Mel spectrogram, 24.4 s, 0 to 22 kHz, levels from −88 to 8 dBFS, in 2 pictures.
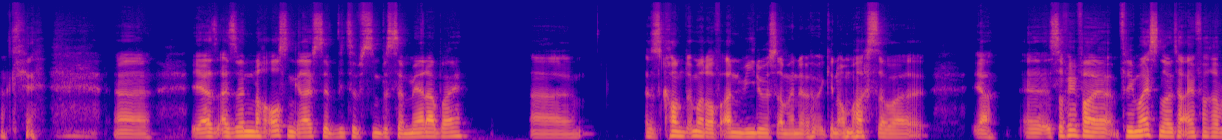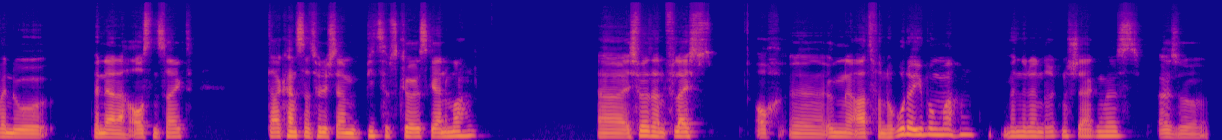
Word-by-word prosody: Okay. - - -8 0.8
Äh, 95 -1 -2 0.4
ja, 105 +1 +2
als 115 -2 +3
also 120 +2 +2
wenn 130 - +6
du 125 - +5
nach - - -5
außen 135 0 +2
greifst, 115 +1 +1
ist 115 - +2
der 100 - -8
Bizeps 110 0 -4
'n 110 - 0
bisschen 105 -1 -1
mehr 110 +2 +4
dabei. 115 +2 +3 0.6
Äh, - - -10
also, 90 -1 -5 0.6
es 110 -3 -3
kommt 130 -4 +4
immer 130 0 +3
darauf 110 -2 +2
an, 115 -1 +3
wie 105 +1 +2
du 110 0 +2
es 105 - -2
am 100 -2 0
Ende, 100 0 -1
äh, - - -5
genau 105 -1 -1
machst, 115 0 +2
aber 95 -2 -1 0.5
ja, - - -2 0.3
äh, 110 -2 -2
ist 110 +2 -2
auf 130 - +1
jeden 145 -1 +4
Fall 120 -4 +4
für 135 - -1
die - - +8
meisten 140 0 +5
Leute 120 -1 +3
einfacher, 120 -1 0
wenn 110 -1 +2
du 100 -2 0 0.4
wenn 105 - +1
der 100 -1 +3
nach 95 - 0
außen 105 +1 -1
zeigt. 110 0 -4 0.7
Da 115 0 +1
kannst 125 0 +3
du - - +2
natürlich 115 0 0
dann 105 -2 +1
Bizeps 125 0 -4
Curls 115 -1 +1
gerne 110 +1 +1
machen. 130 +3 0 1.2
Äh, 105 -1 0
ich 105 - -1
würde 135 -1 +4
dann 115 -2 -1
vielleicht 120 0 -1 0.4
auch, 105 -1 -6
äh, 100 -2 -4
irgend 115 0 -1
'ne 105 -2 -1
Art 105 +1 +1
von 100 -1 -3
Ruderübung 165 +6 +2
machen, 160 +1 -3 0.2
wenn 125 +1 -4
du 125 - 0
deinen 125 -1 -2
Rücken 125 +1 -6
stärken 130 0 -3
willst. 130 +1 -4
Also 95 -2 -6
115 Hz, 195 wpm, -25 LUFS, 105-125 Hz, 1.2 s, die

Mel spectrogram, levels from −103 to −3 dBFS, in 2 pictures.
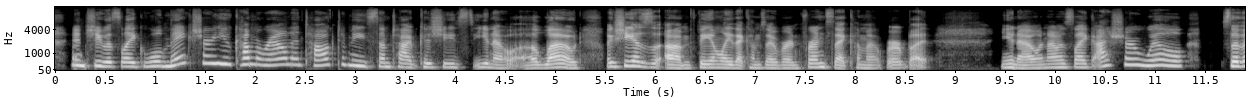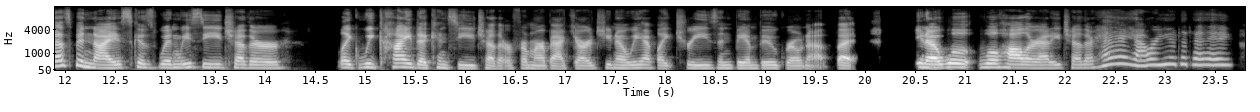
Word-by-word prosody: and 310 -3 +1
she 285 -1 0
was 250 0 -1
like, 245 -1 -1
"Well, 265 +2 -2
make 350 - 0
sure 440 -1 -4
you 405 -3 +2
come 365 +1 0
around 345 +1 -3
and 345 -2 -7
talk 325 +2 -3
to 360 - -8
me 295 -4 +1
sometime" 230 -4 -4
'cause 215 -2 -5
she's, 205 -1 -9
you 215 - -4
know, 175 -4 -3
a 170 +2 -3
alone, 180 -1 +2 0.2
like, 235 +1 -1
she 280 +5 +1
has, 245 -6 0
um, 165 -2 +2
family 190 0 -1
that 170 -1 -1
comes 175 -1 -9
over 165 0 -3
and 165 0 -6
friends 215 +2 -1
that - - -1
come 175 -3 -9
over, 165 +2 -4
but - - -4 0.7
you 195 0 -2
know? 165 0 0
And, 180 +2 -6
I 200 - 0
was 205 0 -6
like, 210 -1 -2
"I 265 - -1
sure 345 +1 -3
will." 300 -2 0 0.4
So, 265 - +2
that's 285 +3 +5
been 285 -8 +3
nice 180 0 +5
'cause 195 -6 -2
when 190 -1 0
we 195 +2 +1
see 205 -2 -3
each 180 -1 -6
other, 175 -2 +1 0.5
like, 190 -2 +1
we 205 +1 +1
kinda 205 -4 +5
can 180 +1 -5
see 165 0 -5
each 155 0 -4
other 150 +1 -1
from 165 0 -4
our 150 0 +2
backyards, 150 +3 -1
you 180 - -3
know, 165 -1 0
we 170 +2 -2
have, 175 -1 -1
like, 155 -2 -4
trees 160 -1 -3
and 160 0 -4
bamboo 160 0 -1
growing 150 0 -3
up, - - -4
but, - - +5 0.6
you 220 - +3
know, 185 -2 +11
we'll 210 +2 +5
we'll 210 +1 +3
holler 185 -3 +6
at 165 0 +2
each 175 +3 -7
other, 185 +1 -3
"Hey, 370 - -3
how 300 -2 -1
are 340 - -2
you 370 +2 -2
today?" 340 -2 -4
200 Hz, 220 wpm, -23 LUFS, 170-275 Hz, 0.7 s, know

